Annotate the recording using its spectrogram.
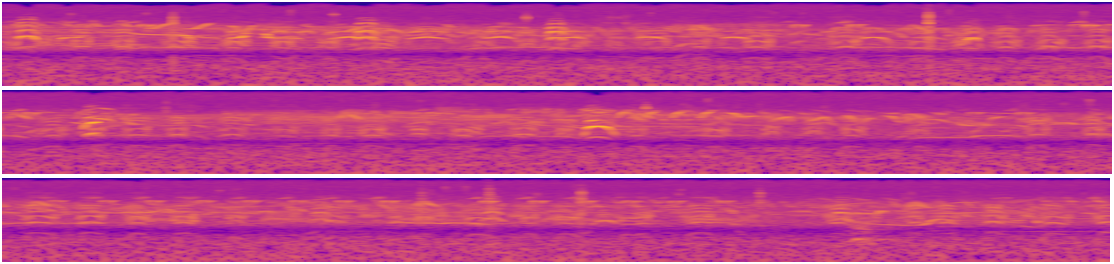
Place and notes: early morning lochan ... with mew gulls ... fixed parabolic to minidisk ... bird calls ... song from ... mew gulls ... curlew ... redshank ... oystercatcher ... common sandpiper ... greylag goose ... mallard ... skylark ... great tit ... chaffinch ... background noise ... some traffic ...
UK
